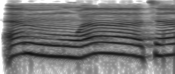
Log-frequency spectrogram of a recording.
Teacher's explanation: تنوين وبعده الفاء فالحكم إخفاء مع غنة مرققة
